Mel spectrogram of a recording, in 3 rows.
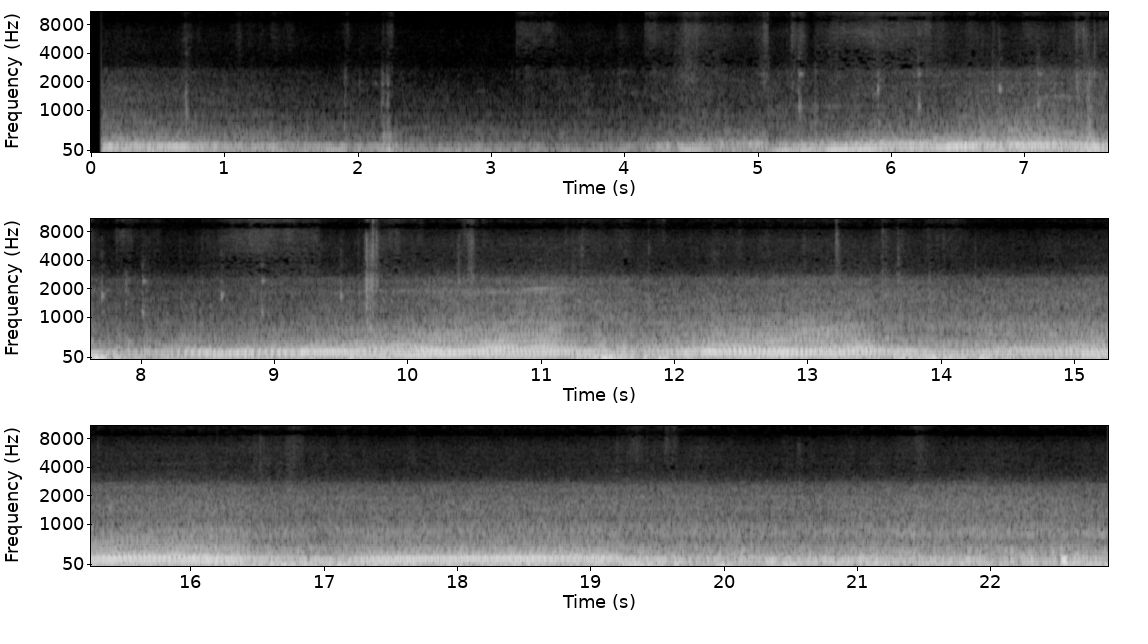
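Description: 2014 Ford Mustang GT's 5.0-litre V8, heard from inside the cabin, accelerating hard: its pitch climbs in several successive sweeps, each dropping back before climbing again, then it holds a steadier note near the end.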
